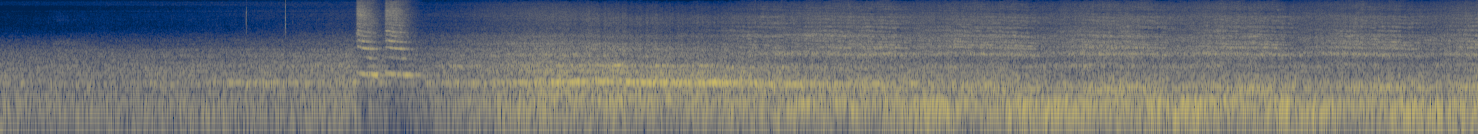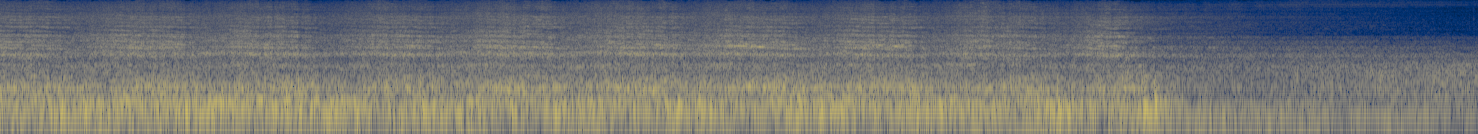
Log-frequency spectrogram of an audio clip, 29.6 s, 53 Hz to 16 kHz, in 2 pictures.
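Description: EP20 electric locomotive gives a short horn blast about four seconds in as it approaches. A whine follows, falling in pitch as the locomotive passes, and then the steady rumble and regular wheel clatter of double-deck passenger cars going by at speed. The clatter stops suddenly near the end as the last car passes.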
